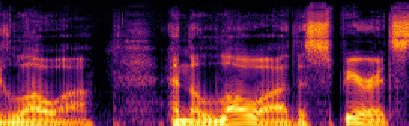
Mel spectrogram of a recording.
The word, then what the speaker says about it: Lwa: They call this the Loa, LWA, but it's pronounced like LOA, Loa.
